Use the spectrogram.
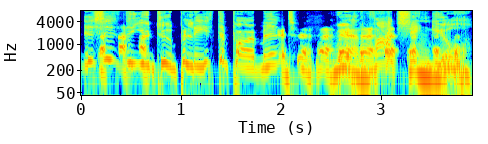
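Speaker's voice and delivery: put-on police officer voice; mock official warning voice. Mock YouTube police announcement.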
